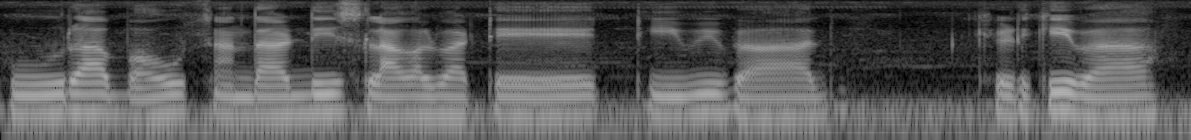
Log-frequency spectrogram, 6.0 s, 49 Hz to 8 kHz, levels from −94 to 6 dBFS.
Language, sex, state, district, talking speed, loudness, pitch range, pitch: Bhojpuri, male, Uttar Pradesh, Deoria, 100 wpm, -33 LUFS, 115-130 Hz, 120 Hz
